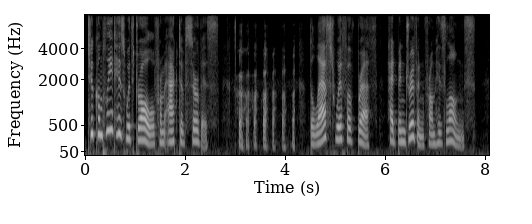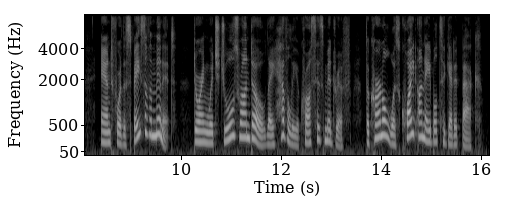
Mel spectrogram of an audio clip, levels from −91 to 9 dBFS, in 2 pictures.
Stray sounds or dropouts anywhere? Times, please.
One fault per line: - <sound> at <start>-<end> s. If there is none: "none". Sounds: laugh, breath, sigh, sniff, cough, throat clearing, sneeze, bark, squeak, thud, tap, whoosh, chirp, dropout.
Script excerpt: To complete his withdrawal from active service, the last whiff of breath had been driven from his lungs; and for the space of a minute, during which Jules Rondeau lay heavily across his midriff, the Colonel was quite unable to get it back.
- laugh at 3.0-4.2 s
